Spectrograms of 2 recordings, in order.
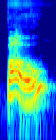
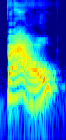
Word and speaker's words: bow: changed fast haven't they the word bow is a homograph and it can be pronounced bow and be a knot with root loops tied in ribbon like you know girls wearing their hair huh or it can be pronounced bow and mean to bend one's head or body a bow right or it's the front of a boat which meaning makes the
